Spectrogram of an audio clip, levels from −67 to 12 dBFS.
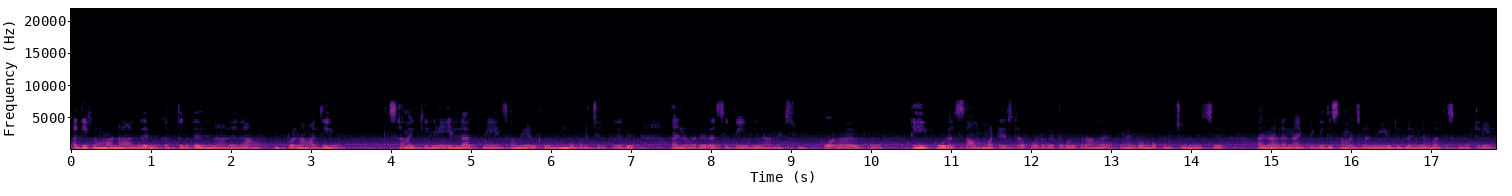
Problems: none marked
